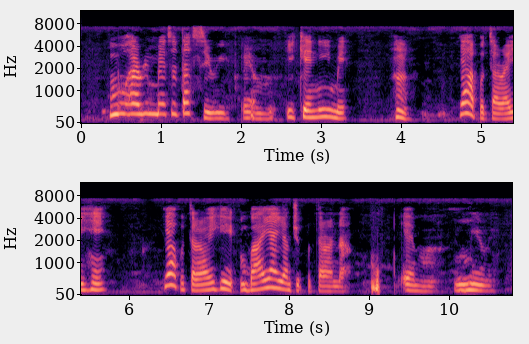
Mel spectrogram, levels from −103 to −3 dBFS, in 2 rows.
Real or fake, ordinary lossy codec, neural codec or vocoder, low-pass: fake; none; codec, 16 kHz, 4 kbps, FreqCodec, larger model; 7.2 kHz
